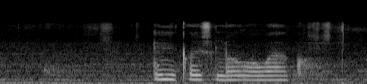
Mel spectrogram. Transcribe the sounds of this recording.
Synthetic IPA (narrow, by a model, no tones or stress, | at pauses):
um̩ǃeʃɔlɔwɔwaːkʰɔ̥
